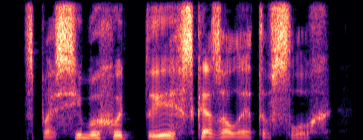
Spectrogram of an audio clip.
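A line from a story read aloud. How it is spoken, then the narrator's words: Exhaled breathily. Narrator (Russian): выдохнул Крейг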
